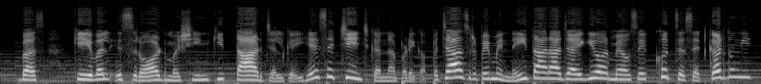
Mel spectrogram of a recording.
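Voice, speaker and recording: A woman's voice: fairly high pitch, expressive, moderate pace, soft background music, lightly acted. A woman voicing a resourceful, practical young daughter-in-law in a cartoon story. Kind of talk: Hindi cartoon story acting.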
